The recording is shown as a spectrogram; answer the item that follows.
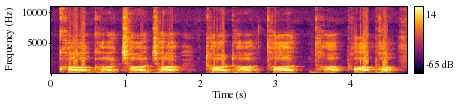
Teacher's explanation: মহাপ্রাণ ধ্বনি হচ্ছে যে ধ্বনিগুলো উচ্চারণের সময় শ্বাসবায়ু বেশি লাগে তাদের বলে মহাপ্রাণ ধ্বনি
